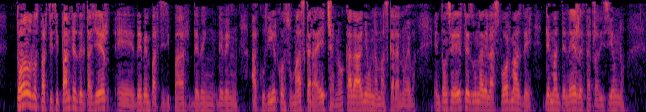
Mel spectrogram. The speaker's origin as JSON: {"language": "Spanish", "town": "Quito", "region": "Pichincha", "country": "Ecuador", "said": "Yo soy quiteño, yo nací en San Roque, a los pies de Xungoloma, de Yavirac, del Panecillo."}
